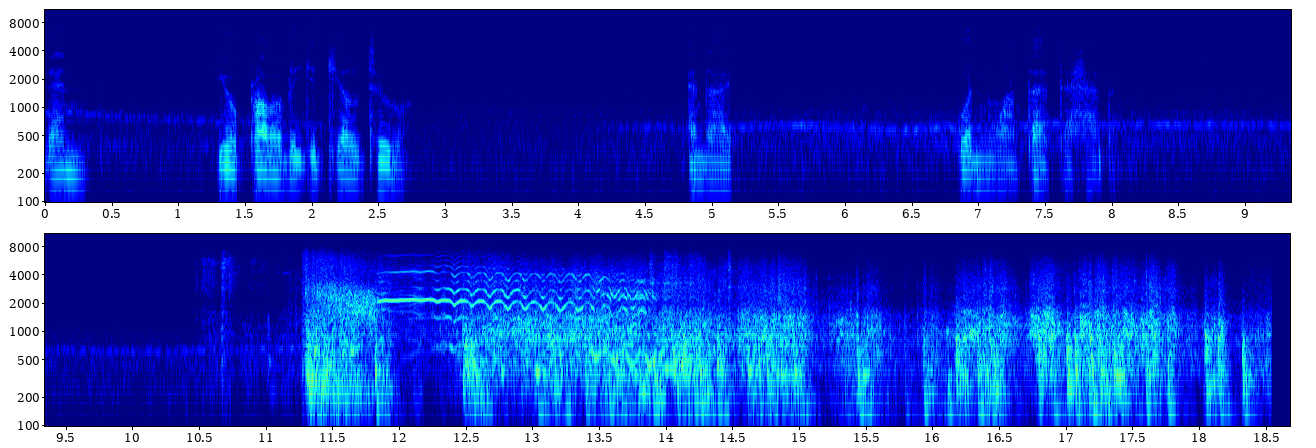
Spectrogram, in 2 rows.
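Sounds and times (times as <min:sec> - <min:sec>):
speech: 0:00.0 - 0:00.4, 0:01.3 - 0:02.8, 0:04.8 - 0:05.3, 0:06.8 - 0:08.1
horses whinnying loudly and shrilly: 0:11.0 - 0:18.5.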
